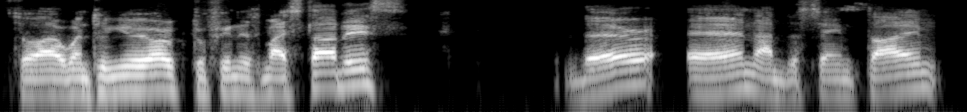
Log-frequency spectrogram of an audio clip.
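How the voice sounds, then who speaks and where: A man in his forties with a Greek accent, speaking earnestly and reflectively as a DJ guest in a casual interview, often pausing to search for words. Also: mid-range voice, darkish tone, dry recording. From Greece. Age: 40s.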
